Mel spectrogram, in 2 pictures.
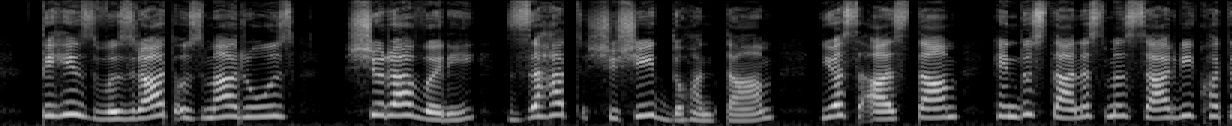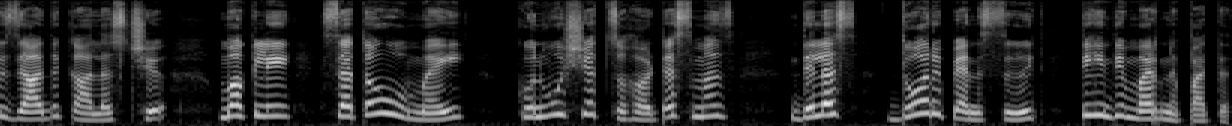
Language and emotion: Kashmiri, neutral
